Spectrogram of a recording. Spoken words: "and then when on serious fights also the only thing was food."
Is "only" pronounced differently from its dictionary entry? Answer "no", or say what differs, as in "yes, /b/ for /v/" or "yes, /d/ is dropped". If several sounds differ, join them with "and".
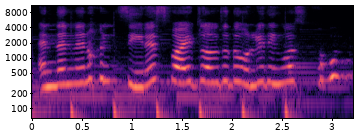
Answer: no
